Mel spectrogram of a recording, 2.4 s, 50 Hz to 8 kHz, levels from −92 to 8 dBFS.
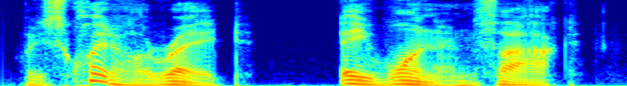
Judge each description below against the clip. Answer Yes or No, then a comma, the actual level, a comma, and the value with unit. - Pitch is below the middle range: Yes, low, 100 Hz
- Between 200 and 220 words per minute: Yes, fast, 205 wpm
